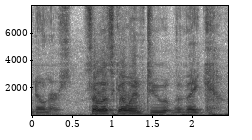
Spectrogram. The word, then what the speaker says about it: Vivek: so let's go into Vivek rhymes with cake Rama Swami who the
